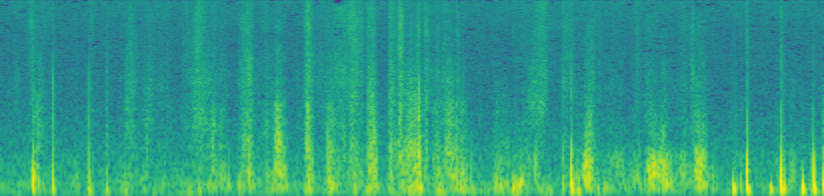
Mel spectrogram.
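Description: Fingernails tap and scratch a palm-sized, red, hollow rubber duck toy. Quick, dry, low taps come in irregular bursts, with soft scratching in between and sharper taps near the end.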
